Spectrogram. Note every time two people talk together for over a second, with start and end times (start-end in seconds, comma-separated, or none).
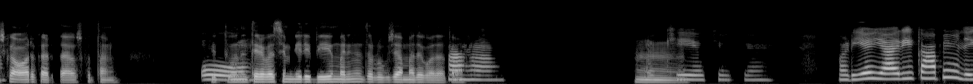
none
